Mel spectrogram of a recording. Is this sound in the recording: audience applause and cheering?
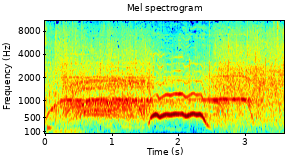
yes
